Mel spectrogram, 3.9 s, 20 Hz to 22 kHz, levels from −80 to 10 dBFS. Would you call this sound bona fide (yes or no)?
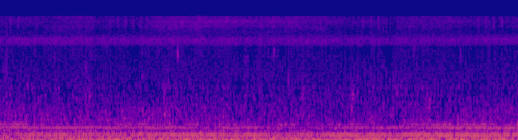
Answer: no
